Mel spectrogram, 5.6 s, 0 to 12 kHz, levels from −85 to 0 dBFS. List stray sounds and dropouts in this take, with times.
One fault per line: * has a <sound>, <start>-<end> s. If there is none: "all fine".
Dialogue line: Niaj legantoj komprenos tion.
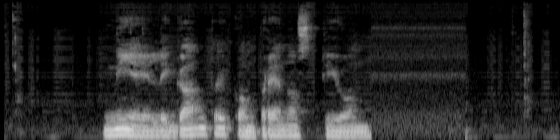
all fine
